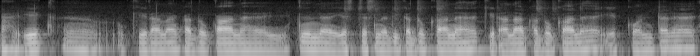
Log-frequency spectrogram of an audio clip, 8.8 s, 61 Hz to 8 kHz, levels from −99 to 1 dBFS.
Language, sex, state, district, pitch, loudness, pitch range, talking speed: Hindi, male, Bihar, Araria, 100 Hz, -29 LUFS, 95-105 Hz, 115 wpm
